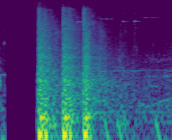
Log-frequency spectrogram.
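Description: Gunfire in a GTA roleplay game bursts in after a moment of silence: several loud, rapid shots crack out close by, then the shooting keeps going as a noisy, echoing barrage.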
